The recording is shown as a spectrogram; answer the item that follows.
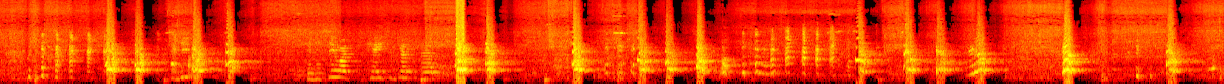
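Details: Three Border Collies named Casey, Jersey and Fenway, one of whom loves water, recorded on an Android phone; rapid barks come in irregular bursts while a person talks and calls to the dogs.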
